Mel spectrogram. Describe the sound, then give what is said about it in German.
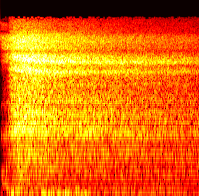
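A deep breath is drawn in during a relaxation breathing exercise, an airy hiss that swells quickly and then holds fairly steady for about two seconds, with no talking. “Tiefen Atemzug ein, kurz halten.”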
